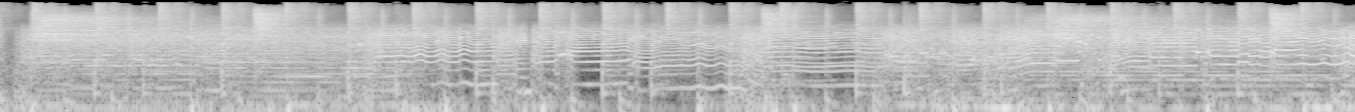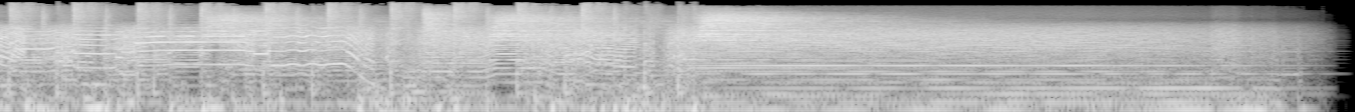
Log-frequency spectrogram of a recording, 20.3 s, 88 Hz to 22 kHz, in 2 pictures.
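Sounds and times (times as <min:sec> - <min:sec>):
guitar playing: 0:00.1 - 0:20.3.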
